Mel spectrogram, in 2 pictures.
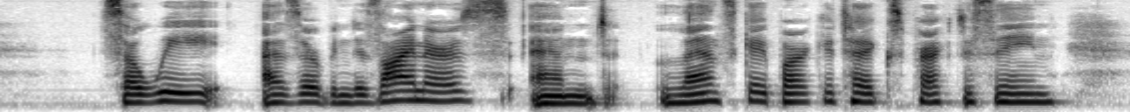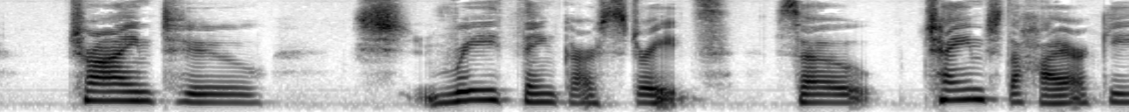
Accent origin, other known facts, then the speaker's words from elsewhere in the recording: Florida, United States; moved away as an adult; now in Sydney, Australia; I grew up in American suburbia, mainly in Florida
